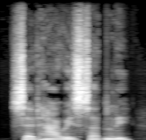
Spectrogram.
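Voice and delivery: usual speaking voice

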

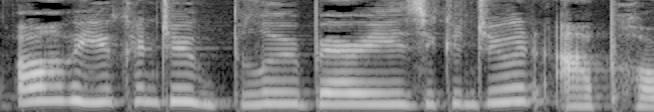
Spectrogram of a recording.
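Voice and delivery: high, lilting mock-mum voice; mum's voice. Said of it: "my mum was like".

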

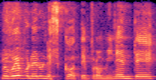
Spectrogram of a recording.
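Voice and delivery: laughing through the words. Real, not acted. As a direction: giggle while you say it. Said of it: "laughs while speaking".

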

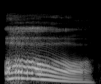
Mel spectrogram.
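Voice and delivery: loud, high delighted oh. Retold or imitated. Host hears guest is born again, bursts out delighted. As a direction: burst out in joy.

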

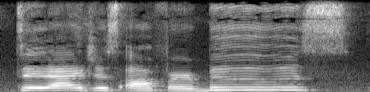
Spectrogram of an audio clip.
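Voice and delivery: usual speaking voice

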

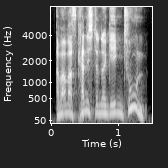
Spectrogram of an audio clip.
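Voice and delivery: ratloser Genzo. Retold or imitated. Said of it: "Und Genzo so".

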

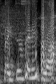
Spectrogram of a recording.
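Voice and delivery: laughing, up high and loud. Real, not acted. Joking about a man who faints at blood, laughing. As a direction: laugh the question out in disbelief.

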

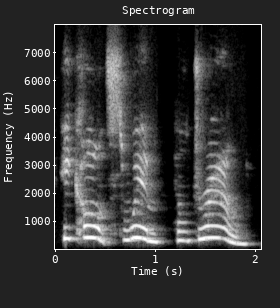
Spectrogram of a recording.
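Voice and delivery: high, slow, loud fearful cry; frightened cry. Acted. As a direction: gasp it out in fright. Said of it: "Kyla gasped in fright".

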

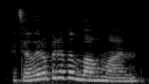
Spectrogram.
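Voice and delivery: ordinary talk, nothing marked

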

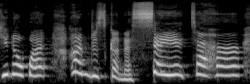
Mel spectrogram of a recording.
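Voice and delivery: high-pitched, worked-up declaration; bold resolve. Retold or imitated. Speaker recalls working up nerve to confront her friend, bold resolve. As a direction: blurt it out, pitched right up.

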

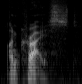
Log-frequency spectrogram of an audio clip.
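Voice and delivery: usual speaking voice

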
